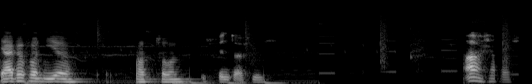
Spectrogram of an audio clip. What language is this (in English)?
German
